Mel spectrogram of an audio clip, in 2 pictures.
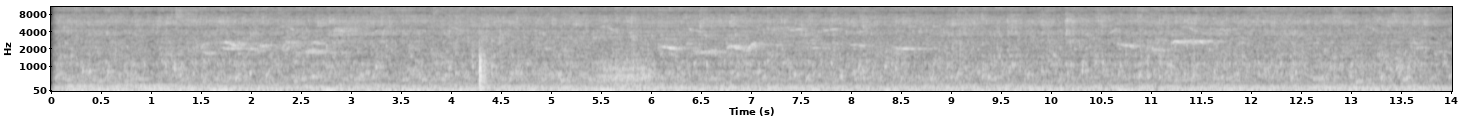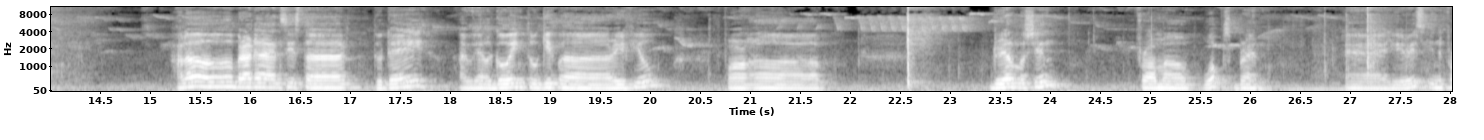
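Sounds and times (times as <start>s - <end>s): sharp click: 22.6s - 23.0s.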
